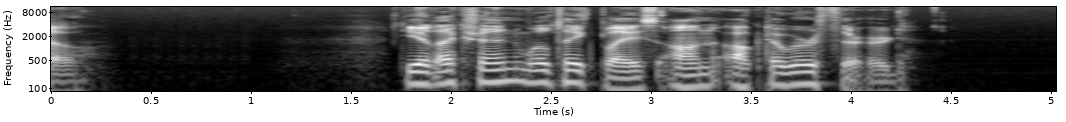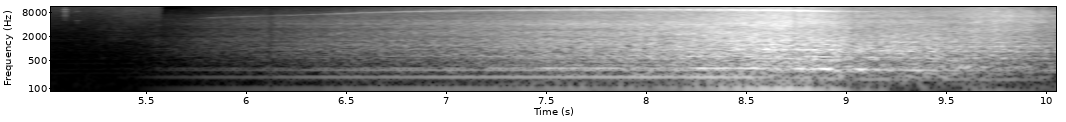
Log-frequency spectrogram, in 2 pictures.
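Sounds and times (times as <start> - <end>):
speech: 0.0 - 0.2, 1.8 - 4.4
heavy truck rumbling along a town truck route: 5.7 - 10.0.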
